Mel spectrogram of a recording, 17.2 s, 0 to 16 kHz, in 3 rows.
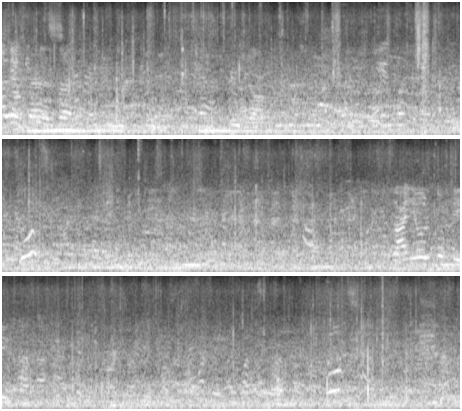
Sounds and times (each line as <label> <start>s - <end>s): buskers 0.0s - 17.1s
